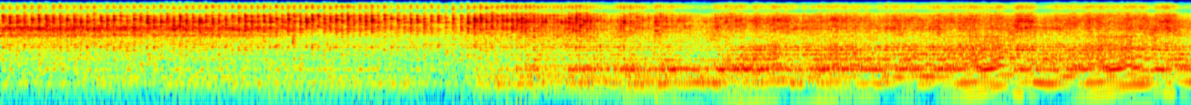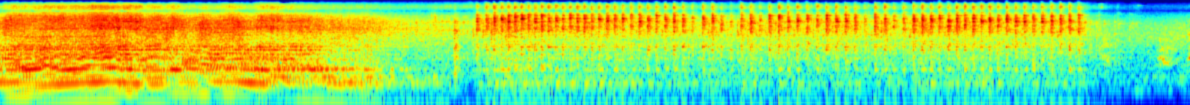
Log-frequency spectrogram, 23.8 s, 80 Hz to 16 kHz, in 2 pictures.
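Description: Fiat X1/9's four-cylinder engine running in gear with the driven wheels off the ground, testing the newly replaced clutch and gearbox: its pitch rises and falls from about five seconds in to about sixteen, then it settles, and it shuts off near the end.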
